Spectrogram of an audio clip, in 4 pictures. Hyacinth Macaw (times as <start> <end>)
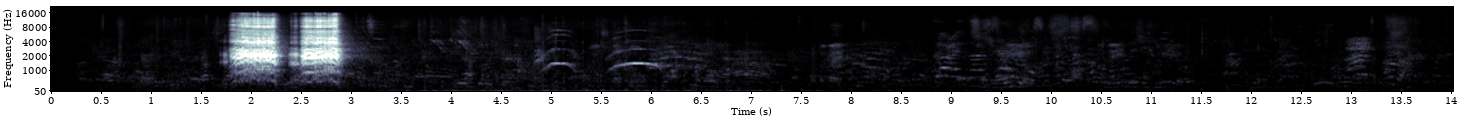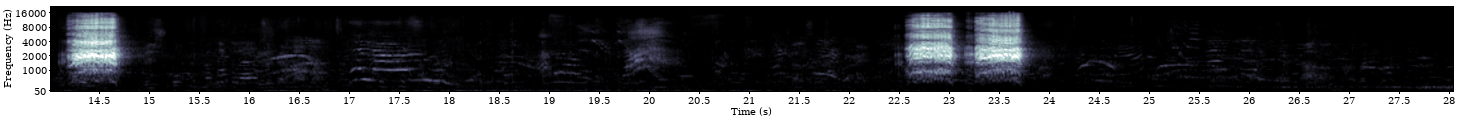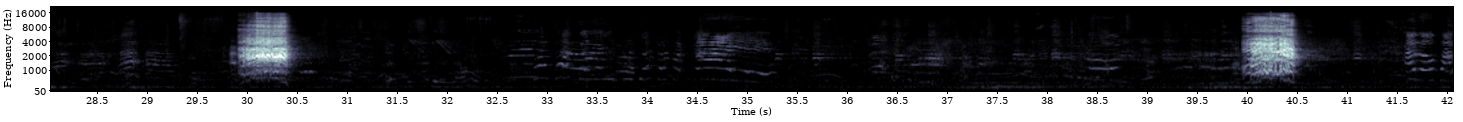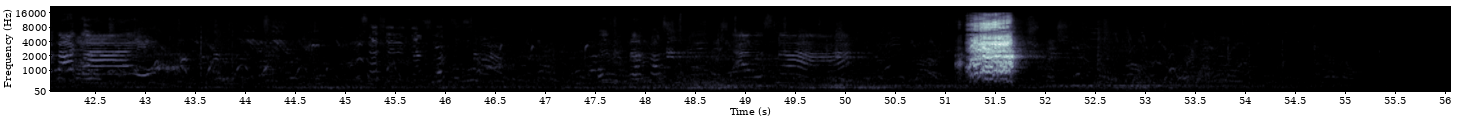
1.6 3.2, 14.1 15.0, 22.4 24.0, 27.6 30.8, 36.8 41.8, 49.6 52.1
